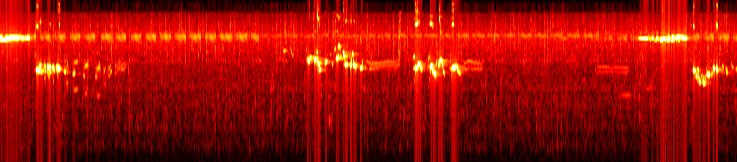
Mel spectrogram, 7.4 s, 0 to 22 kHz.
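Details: Aviary-kept male robin delivering long rolling song full of phrases: high warbled bursts opening the clip, more around 3 and 4.3 seconds, and another after 6.5 seconds, separated by silent gaps over a continuous thin hiss.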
